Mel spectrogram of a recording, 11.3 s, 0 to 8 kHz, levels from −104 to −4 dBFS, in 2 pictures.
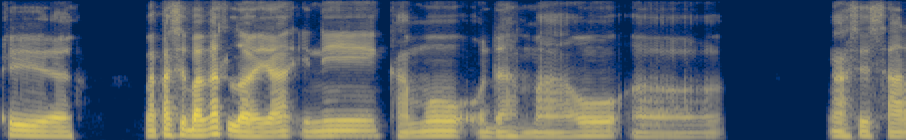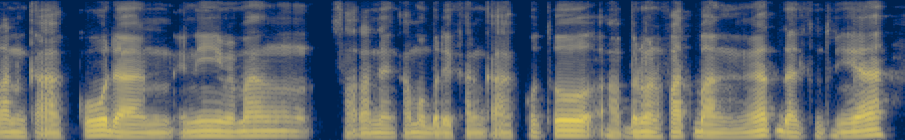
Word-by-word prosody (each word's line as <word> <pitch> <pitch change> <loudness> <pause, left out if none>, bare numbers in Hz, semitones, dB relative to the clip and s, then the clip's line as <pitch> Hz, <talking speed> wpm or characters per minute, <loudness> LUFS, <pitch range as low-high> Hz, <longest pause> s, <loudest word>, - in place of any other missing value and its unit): Iya. 100 -4 +4 0.5
Makasih - - +4
banget 140 +7 +8
loh 95 - +9
ya, 95 +2 +4
ini 105 +2 +1
kamu 100 +3 0
udah 95 +1 -4
mau, 90 +3 -3
eee, 85 0 -9 0.8
ngasih 95 0 -2
saran 90 -2 -1
ke - - -6
aku 85 +7 +1
dan 85 -1 -1
ini 100 +2 0
memang 100 0 -3
saran 85 0 -6
yang 80 - -8
kamu 85 +1 -3
berikan 85 -1 -4
ke - - -5
aku - - -12
tuh, 110 0 +5 0.2
eee, 85 - -7
bermanfaat 90 -1 0
banget 85 +6 0
dan 90 - +1
tentunya 100 +8 0
95 Hz, 155 wpm, -24 LUFS, 85-100 Hz, 0.8 s, loh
